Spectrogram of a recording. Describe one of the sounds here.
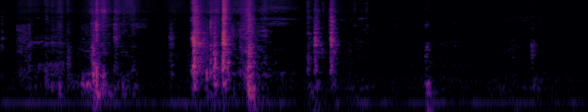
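A cardboard box is handled and set down.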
